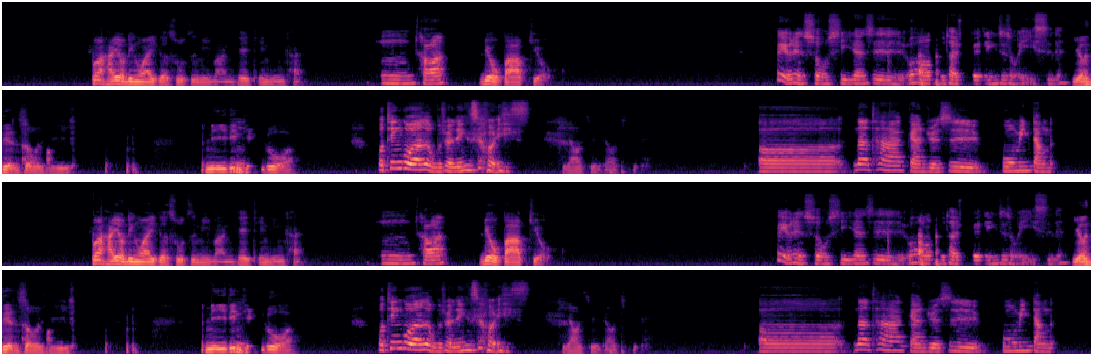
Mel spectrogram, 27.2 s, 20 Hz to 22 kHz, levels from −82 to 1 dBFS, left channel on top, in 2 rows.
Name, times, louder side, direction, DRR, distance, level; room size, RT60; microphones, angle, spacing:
voice 1, 1.1-3.8 6.0-6.8 11.5-11.6 13.4-14.5 16.1-17.3 20.6-21.3, right 2 dB, 25° right, 0.4 m, -24 dB
voice 2, 4.7-5.6 9.7-13.4 16.5-16.7 18.3-20.2 20.6-20.7 23.1-26.7, left 2 dB, 40° left, 1.4 m, -29 dB
3.7 x 2.2 x 4.0 m
head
